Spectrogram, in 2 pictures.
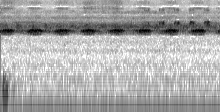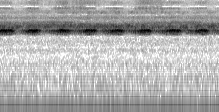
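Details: Late-autumn cricket song within a chorus of insects near a streetlight: evenly timed high chirps, roughly two each second, with a faint secondary trill briefly overlapping and a short low knock at the start.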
